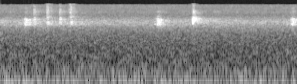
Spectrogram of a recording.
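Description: Faint clicking of computer controls: a quick run of clicks in the first half second, then two single clicks past the middle.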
